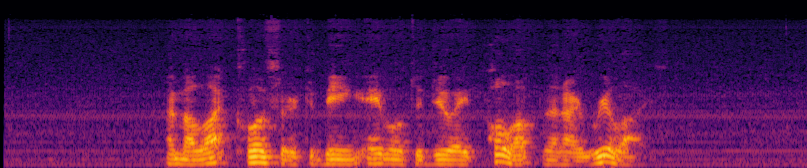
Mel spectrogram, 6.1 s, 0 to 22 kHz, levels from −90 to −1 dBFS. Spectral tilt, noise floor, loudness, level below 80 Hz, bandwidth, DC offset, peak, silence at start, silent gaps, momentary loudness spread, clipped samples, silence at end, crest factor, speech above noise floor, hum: -8.5 dB/octave; -49 dBFS; -19 LUFS; -56 dBFS; 14 kHz; under 0.1%; 0 dBFS; 1.25 s; none; 7 LU; under 0.1%; 1.25 s; 20 dB; 30 dB; none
